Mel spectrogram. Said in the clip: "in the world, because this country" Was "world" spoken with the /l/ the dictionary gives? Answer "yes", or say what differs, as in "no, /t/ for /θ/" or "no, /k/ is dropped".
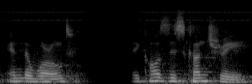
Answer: yes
